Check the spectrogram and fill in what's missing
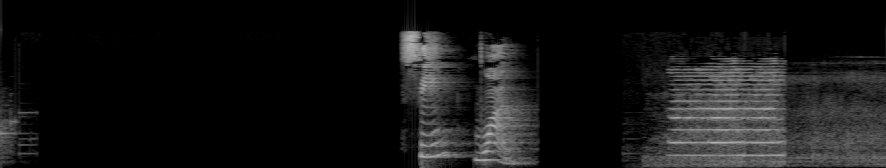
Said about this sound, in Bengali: Train সবেমাত্র station ছেড়েছে।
